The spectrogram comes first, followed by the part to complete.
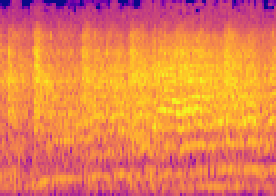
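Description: Live rock band playing, with electric guitar notes bending over a steady bass note and cymbal and drum hits.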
